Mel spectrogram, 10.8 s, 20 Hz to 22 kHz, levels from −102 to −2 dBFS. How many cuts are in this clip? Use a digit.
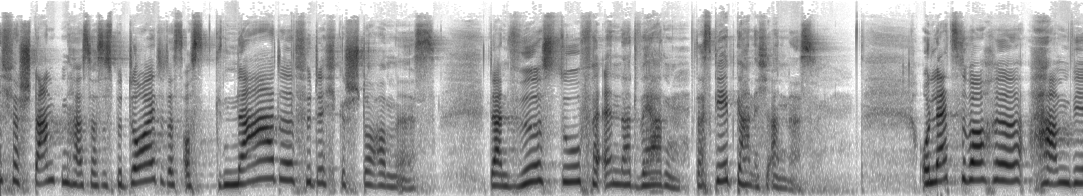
2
